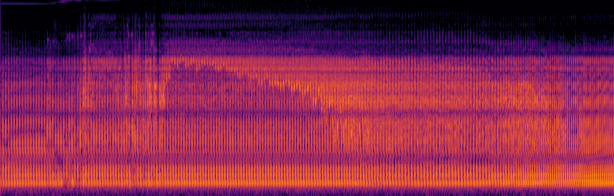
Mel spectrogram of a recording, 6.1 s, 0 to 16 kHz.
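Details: 1964 Sony 9-304U portable solid-state TV: a harsh buzz at about four pulses a second with a high, falling whistle, audio motorboating and squeal while the hold controls are adjusted; the cause was an open detector diode.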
